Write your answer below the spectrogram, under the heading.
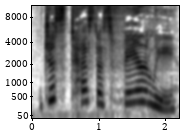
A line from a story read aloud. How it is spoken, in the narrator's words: they exclaimed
